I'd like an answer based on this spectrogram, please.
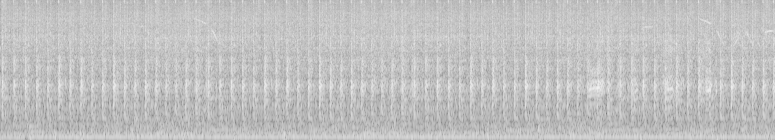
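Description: Tractor engine running with a fast, even chugging over a steady low hum.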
